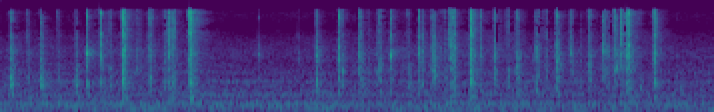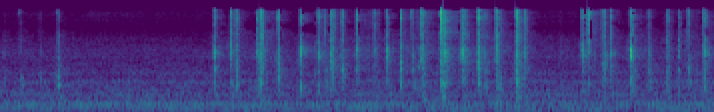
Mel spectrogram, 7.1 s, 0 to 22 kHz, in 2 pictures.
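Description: Fingertips type rapidly on a gray AJAZZ 308i wireless Bluetooth keyboard with round plastic keycaps. Quick, bright plastic clicks and taps sound in a steady stream over a low, constant hum, with a few louder key strikes standing out.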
